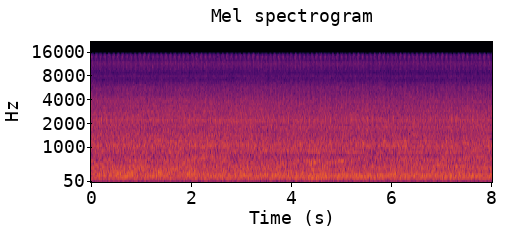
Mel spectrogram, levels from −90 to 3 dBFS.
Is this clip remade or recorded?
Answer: recorded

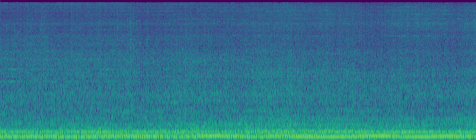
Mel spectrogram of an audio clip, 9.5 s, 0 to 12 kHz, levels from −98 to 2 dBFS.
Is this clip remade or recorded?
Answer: recorded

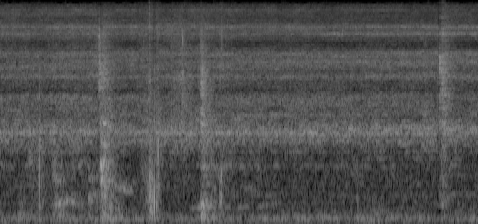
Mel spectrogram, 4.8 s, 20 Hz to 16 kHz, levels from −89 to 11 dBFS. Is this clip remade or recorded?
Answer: remade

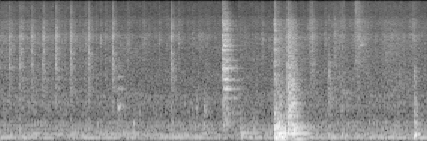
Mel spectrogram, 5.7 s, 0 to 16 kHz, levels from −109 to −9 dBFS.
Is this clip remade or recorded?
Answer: recorded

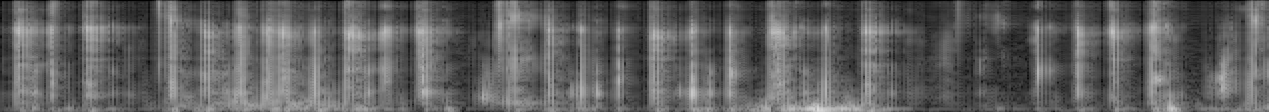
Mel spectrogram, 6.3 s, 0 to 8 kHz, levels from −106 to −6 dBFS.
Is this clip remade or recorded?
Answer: remade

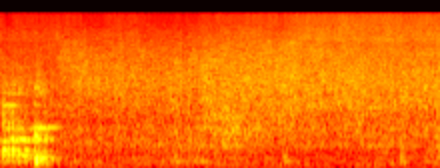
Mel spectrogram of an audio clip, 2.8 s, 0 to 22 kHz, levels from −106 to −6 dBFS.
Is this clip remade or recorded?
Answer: remade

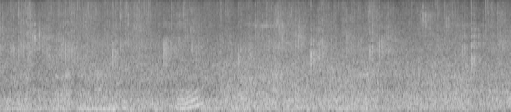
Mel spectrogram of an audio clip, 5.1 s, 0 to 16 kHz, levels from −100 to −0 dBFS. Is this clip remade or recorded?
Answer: recorded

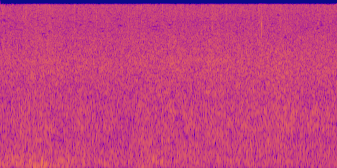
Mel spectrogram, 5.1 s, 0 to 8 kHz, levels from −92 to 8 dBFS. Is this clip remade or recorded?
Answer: recorded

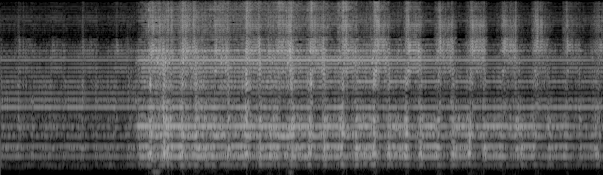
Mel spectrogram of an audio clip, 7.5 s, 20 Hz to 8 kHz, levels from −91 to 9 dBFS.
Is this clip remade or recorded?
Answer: remade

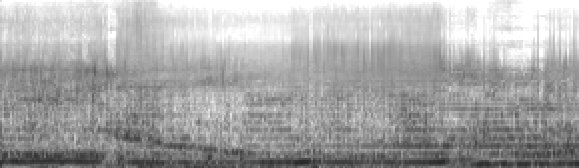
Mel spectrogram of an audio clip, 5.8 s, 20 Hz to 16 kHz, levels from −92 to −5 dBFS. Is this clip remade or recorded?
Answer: remade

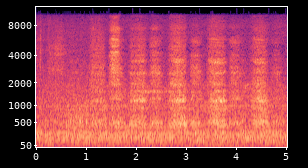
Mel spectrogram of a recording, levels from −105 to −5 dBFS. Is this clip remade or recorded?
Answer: recorded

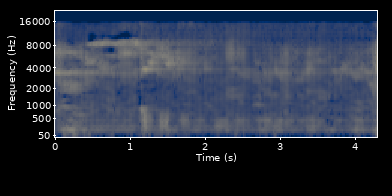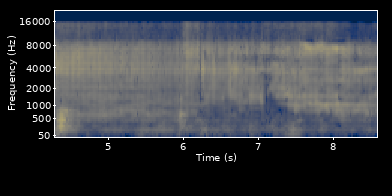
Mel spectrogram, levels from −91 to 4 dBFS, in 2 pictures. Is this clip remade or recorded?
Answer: remade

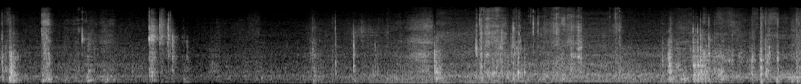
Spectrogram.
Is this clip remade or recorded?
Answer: recorded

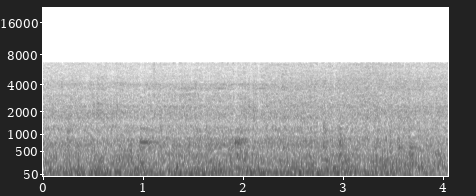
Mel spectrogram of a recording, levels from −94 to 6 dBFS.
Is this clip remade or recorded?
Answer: remade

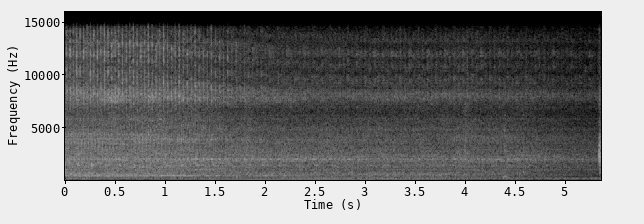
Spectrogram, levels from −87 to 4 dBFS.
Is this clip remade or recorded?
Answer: remade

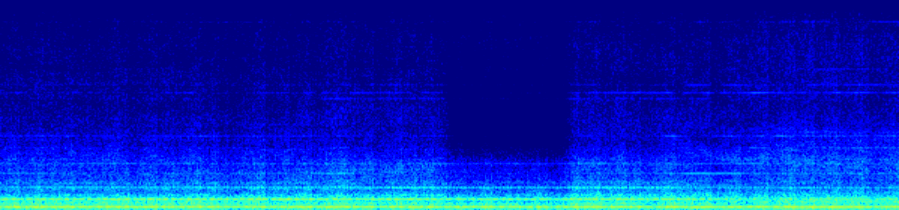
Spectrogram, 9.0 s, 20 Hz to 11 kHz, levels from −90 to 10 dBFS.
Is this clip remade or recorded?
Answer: recorded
